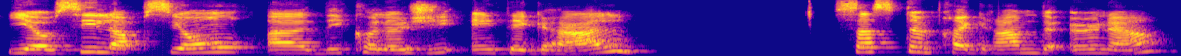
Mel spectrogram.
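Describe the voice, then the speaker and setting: A woman's voice: fairly high pitch, measured pace, a bit bright. Hesitant woman presenting university programs. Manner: hesitant, many fillers and restarts. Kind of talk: informational presentation to prospective students.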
